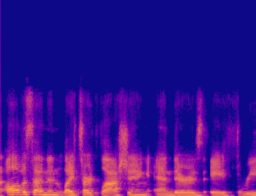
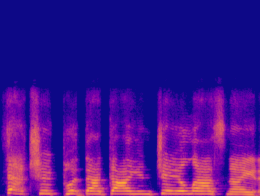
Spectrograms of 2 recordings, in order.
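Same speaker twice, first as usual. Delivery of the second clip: higher, slower, put-on gossipy voice; gossiping student; 10 semitones higher, slower than usual. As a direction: drag it out like a scandalized onlooker. Gossiping student in dining hall.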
